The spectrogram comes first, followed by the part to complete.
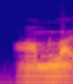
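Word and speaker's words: आंवला: अभी ये न्यूज़ में था, उत्तर प्रदेश में फूलपुर और आमला इसको बोला जाता है। एक बार प्रोनाउंसिएशन आप लोग देख लीजिएगा, आमला बोला जाता है इसको।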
